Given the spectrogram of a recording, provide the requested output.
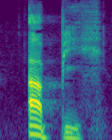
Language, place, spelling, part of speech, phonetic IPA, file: Occitan, Béarn, api, noun, [ˈapi], LL-Q14185 (oci)-api.wav
- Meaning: celery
